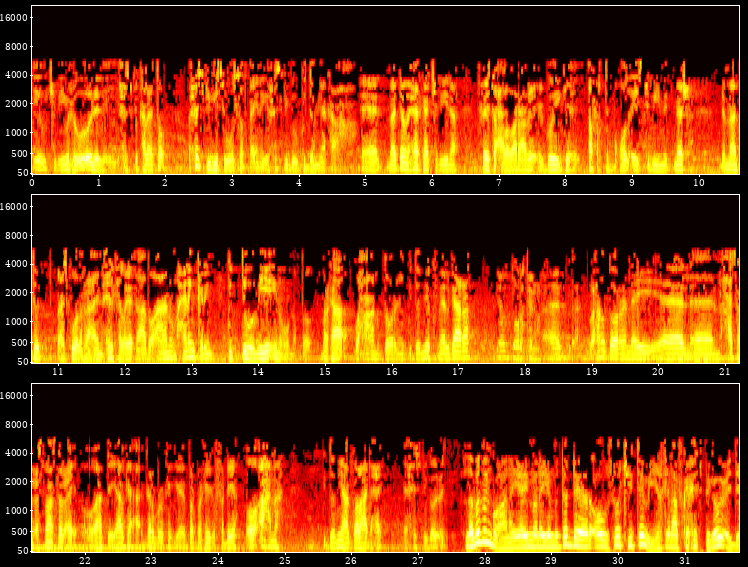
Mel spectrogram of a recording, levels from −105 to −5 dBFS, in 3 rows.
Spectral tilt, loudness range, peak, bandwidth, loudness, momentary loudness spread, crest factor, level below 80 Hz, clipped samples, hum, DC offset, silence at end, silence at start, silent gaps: -5.5 dB/octave; 9 LU; 0 dBFS; 6 kHz; -22 LUFS; 14 LU; 22 dB; -46 dBFS; under 0.1%; none; under 0.1%; 0 s; 0 s; none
